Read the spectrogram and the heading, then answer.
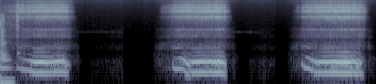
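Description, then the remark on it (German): Three loud, drawn-out snores at a steady pace, each a rough, buzzing rattle lasting over a second, separated by quiet pauses for breath. “Was ich Sie auch noch fragen wollte zum Thema Durchschlafen und Schnarchen.”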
